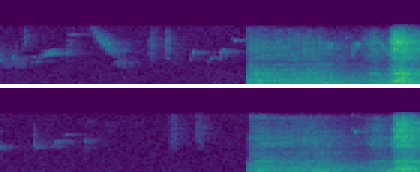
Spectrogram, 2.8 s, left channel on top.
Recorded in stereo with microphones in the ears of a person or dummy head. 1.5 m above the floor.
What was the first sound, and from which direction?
Sawing, 40° left (ahead or behind).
